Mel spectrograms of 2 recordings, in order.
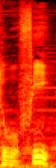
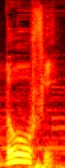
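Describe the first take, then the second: First: The stress is on the last syllable. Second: The stress is on the first syllable. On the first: The speaker calls it right. "Diem dofí ... la síl·laba tònica és fi" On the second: The speaker calls it wrong. "no dufi"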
